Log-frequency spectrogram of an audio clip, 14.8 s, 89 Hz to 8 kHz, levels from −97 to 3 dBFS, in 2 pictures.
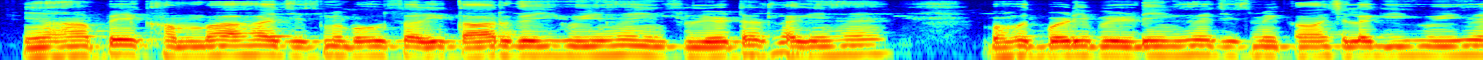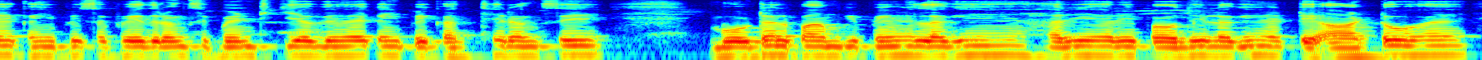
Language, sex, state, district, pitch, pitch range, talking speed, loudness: Hindi, male, Bihar, Muzaffarpur, 125 Hz, 120-130 Hz, 205 wpm, -16 LUFS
